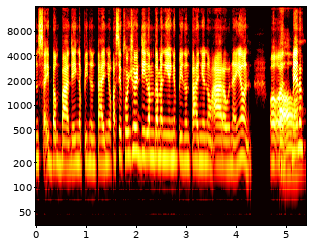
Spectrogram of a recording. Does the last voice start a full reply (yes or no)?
no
